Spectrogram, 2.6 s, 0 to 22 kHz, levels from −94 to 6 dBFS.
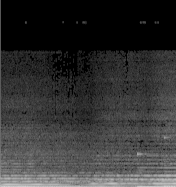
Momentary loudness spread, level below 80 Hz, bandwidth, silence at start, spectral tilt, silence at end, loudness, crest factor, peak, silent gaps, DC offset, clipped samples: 8 LU; -24 dBFS; 11 kHz; 0 s; -7.5 dB/octave; 0 s; -24 LUFS; 14 dB; -8 dBFS; none; under 0.1%; under 0.1%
